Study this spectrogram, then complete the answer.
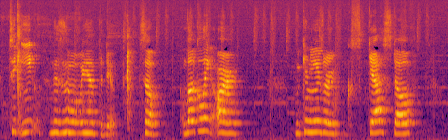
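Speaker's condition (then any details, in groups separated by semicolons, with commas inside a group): Cerebral palsy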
